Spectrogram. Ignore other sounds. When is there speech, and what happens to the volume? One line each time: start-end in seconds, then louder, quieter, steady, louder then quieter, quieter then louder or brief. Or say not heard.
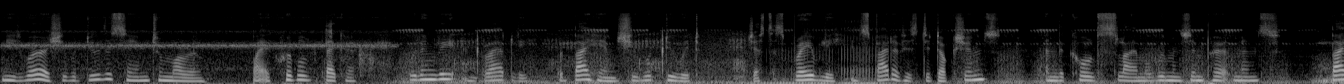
0.0-13.4 steady.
